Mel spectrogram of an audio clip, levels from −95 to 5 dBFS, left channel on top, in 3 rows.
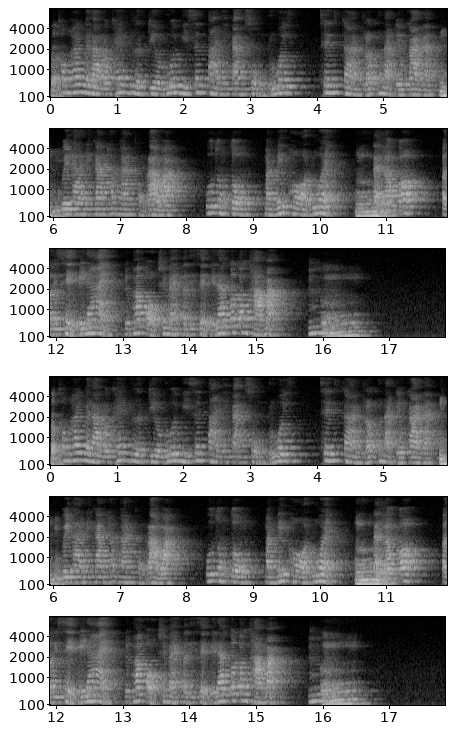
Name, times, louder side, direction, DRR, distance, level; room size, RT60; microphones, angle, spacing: voice 1, 0.2-3.6 4.1-5.7 6.1-7.8 8.3-10.1 10.8-11.4 11.8-15.3 15.8-16.3, equal, 25° left, -7 dB, 0.9 m, -30 dB
voice 2, 5.8-6.1 10.5-11.1 16.0-16.5, right 3 dB, 85° right, 3 dB, 0.4 m, -27 dB
2.6 x 2.0 x 2.6 m, 0.78 s
head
